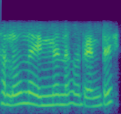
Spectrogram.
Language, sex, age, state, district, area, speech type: Kannada, female, 18-30, Karnataka, Gulbarga, urban, conversation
